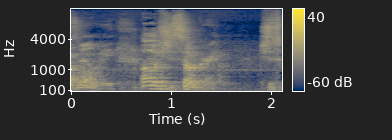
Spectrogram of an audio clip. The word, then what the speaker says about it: Zooey: I really like, and Zooey Deschanel or Zoe Deschanel, I think she pronounced it Zoe.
